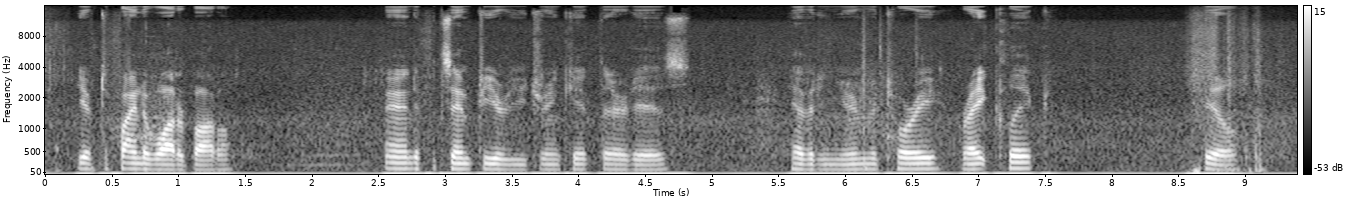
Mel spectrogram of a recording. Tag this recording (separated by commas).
Speech, Liquid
